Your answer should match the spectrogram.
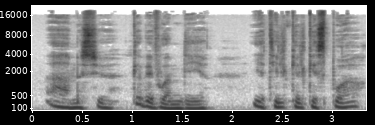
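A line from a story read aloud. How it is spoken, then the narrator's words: Pleading old woman. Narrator (French): implora la vieille dame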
